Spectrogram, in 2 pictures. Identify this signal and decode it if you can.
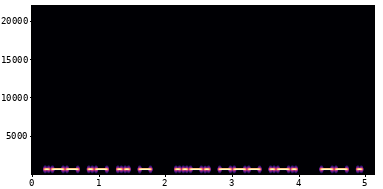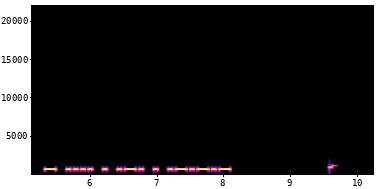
Morse code, heard as a keyed tone, about 22 wpm, 700 Hz. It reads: WAIT FOR ME THERE.
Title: Sentences from Top 1000 Words - Review Part 4 - 22wpm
